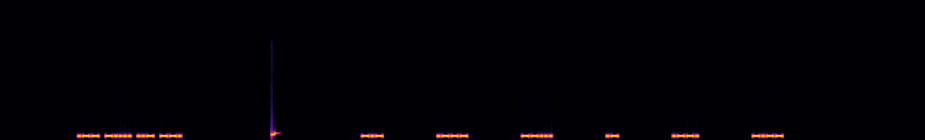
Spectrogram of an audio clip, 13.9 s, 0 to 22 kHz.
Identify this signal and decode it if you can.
Morse code, heard as a keyed tone, about 36 wpm, spaced as for 13 wpm, 700 Hz. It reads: W6UG KJ7APY
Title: USA Call Signs - 8x Character Spacing - 35wpm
